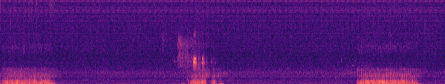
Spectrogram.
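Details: Loud, rough, low rattling snores about six seconds apart, with a brief snort between them; snoring.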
